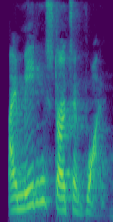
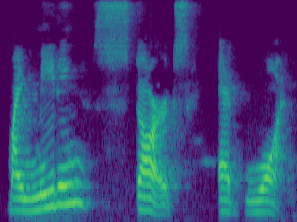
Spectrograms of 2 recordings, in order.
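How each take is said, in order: First: It is said quickly and choppily. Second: It is said slowly and clearly. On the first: The speaker calls it wrong. "You notice the choppiness" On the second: The speaker calls it right. "slowing down and saying"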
